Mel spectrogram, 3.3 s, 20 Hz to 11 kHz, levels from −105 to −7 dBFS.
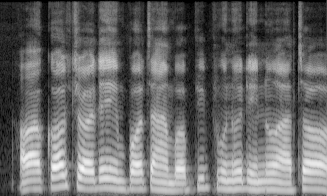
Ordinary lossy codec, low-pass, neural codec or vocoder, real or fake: none; none; vocoder, 22.05 kHz, 80 mel bands, WaveNeXt; fake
